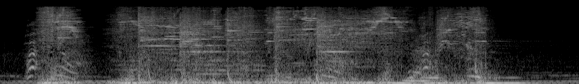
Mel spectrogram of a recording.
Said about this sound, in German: Anderer Aspekt, was den Ton angeht, der Sound von Lichtschwert trifft auf Beskar, da haben wir schon drüber gesprochen. Das hat so eine unglaubliche Wucht.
